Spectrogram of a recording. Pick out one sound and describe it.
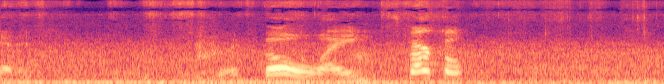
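A woman calls out brightly to a dog outdoors.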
